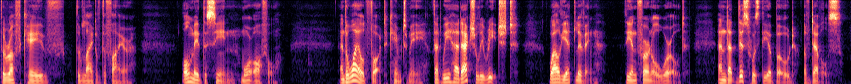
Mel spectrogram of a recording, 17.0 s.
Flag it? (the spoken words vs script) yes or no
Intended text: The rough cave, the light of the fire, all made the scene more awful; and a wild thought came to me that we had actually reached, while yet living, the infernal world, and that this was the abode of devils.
no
